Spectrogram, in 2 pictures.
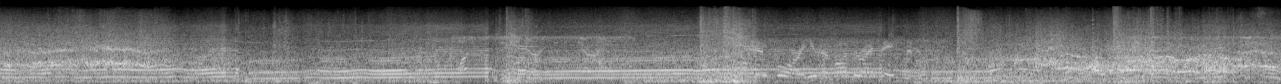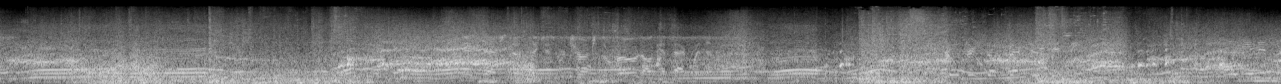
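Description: Tyres screech as a car skids and drifts.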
